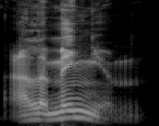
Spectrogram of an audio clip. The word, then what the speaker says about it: aluminium: 알루미늄 저기 영국 발음이 어떻게 된다고요? 한국랑 되게 비슷하네요. Aluminium.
